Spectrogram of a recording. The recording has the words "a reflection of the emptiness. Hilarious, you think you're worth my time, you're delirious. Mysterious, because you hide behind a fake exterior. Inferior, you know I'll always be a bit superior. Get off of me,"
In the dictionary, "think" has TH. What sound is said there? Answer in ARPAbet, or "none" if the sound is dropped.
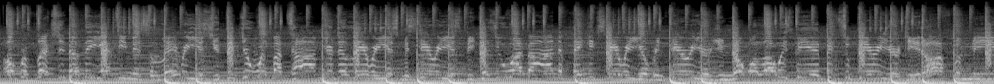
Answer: TH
